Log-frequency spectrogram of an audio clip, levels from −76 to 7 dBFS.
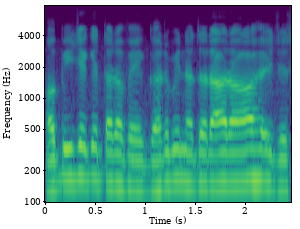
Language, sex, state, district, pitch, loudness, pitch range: Hindi, male, Jharkhand, Sahebganj, 145 Hz, -14 LUFS, 130-155 Hz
